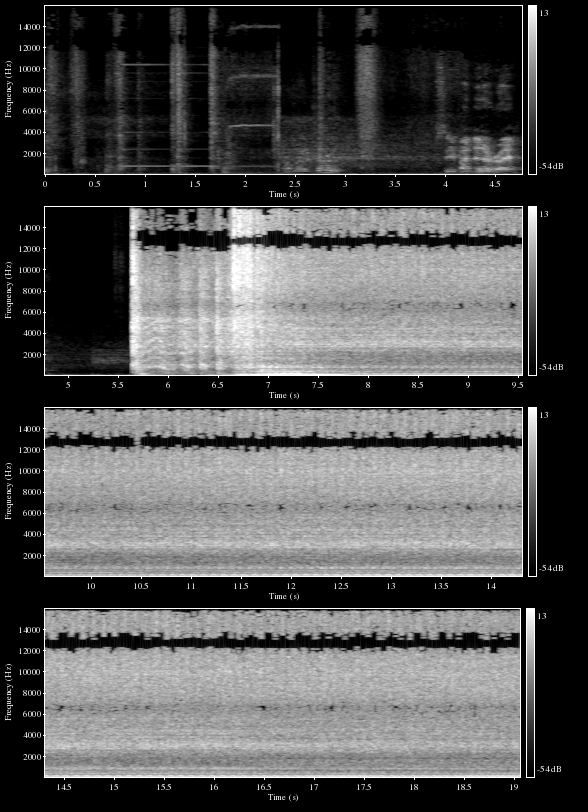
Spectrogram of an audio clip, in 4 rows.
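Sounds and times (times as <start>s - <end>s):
engine starter cranking: 5.6s - 7.5s
car engine idling: 5.6s - 19.0s.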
